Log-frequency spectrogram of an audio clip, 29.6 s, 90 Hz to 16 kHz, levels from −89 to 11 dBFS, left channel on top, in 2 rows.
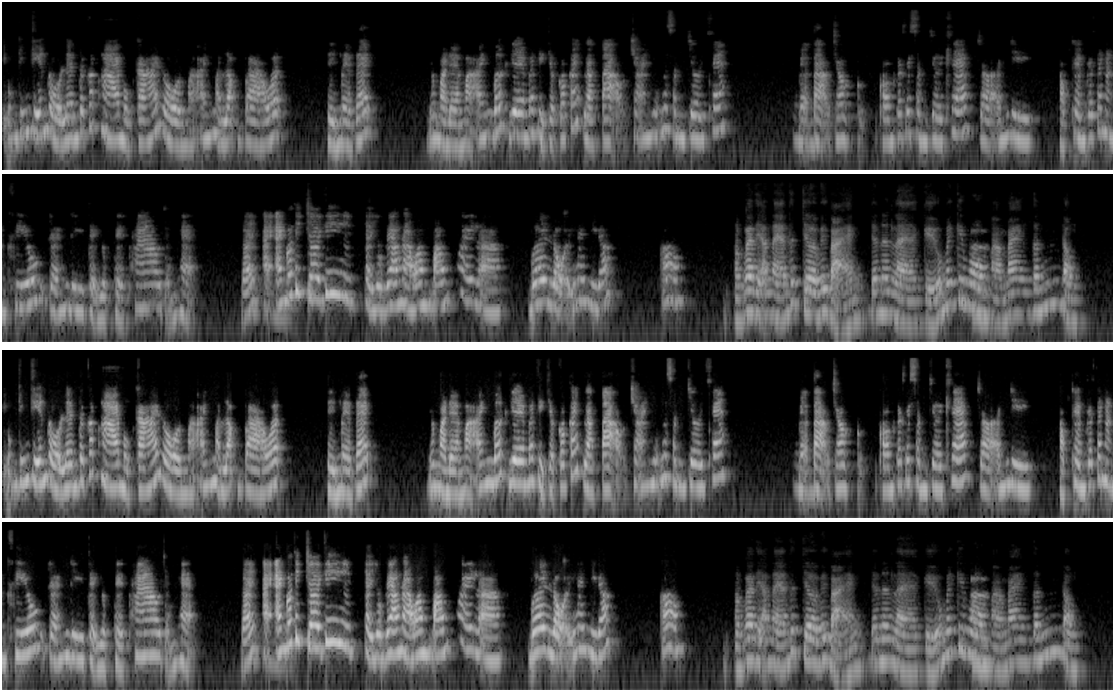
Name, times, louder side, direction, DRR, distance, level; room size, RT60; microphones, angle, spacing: voice 1, 0.0-3.7 4.3-4.9 5.7-9.6 10.6-11.3 11.7-13.7 14.1-17.4 18.0-21.4 21.8-22.9 23.6-23.8 27.7-28.0, right 6 dB, 85° right, 0.4 m, -23 dB
voice 2, 5.6-6.0 10.5-10.8 18.3-18.5 24.6-29.1, left 1 dB, 80° left, 1.3 m, -29 dB
4.0 x 2.5 x 3.0 m
head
